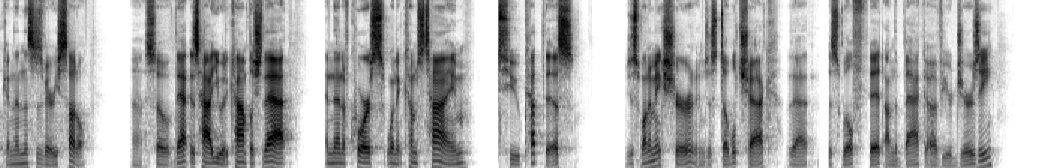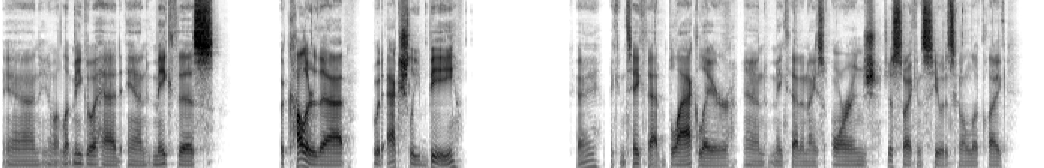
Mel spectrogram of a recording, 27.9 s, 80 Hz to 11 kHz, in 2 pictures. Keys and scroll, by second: 7.8 super+-.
